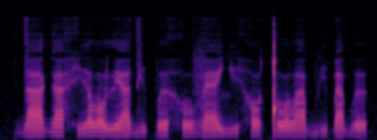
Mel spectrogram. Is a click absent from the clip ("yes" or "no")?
no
